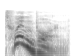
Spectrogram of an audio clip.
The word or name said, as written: twinborn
